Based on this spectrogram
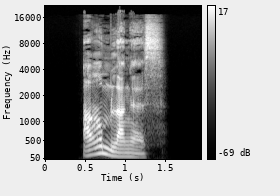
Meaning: strong/mixed nominative/accusative neuter singular of armlang
- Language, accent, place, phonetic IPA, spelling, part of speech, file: German, Germany, Berlin, [ˈaʁmlaŋəs], armlanges, adjective, De-armlanges.ogg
